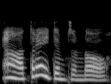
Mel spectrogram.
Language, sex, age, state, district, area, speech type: Malayalam, female, 18-30, Kerala, Wayanad, rural, spontaneous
